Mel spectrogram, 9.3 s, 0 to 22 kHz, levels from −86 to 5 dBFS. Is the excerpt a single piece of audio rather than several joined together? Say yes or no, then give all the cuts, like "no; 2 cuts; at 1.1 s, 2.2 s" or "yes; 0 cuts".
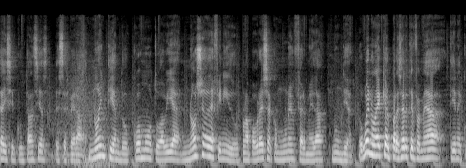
no; 2 cuts; at 1.7 s, 7.1 s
